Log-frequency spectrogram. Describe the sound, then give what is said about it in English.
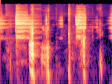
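A hand bell is shaken in several short, bright bursts with brief pauses between them, ringing loud. “Where's my bell?”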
